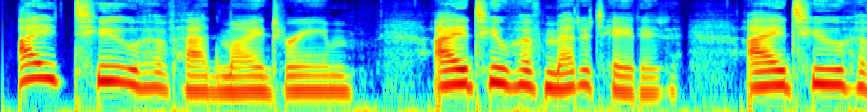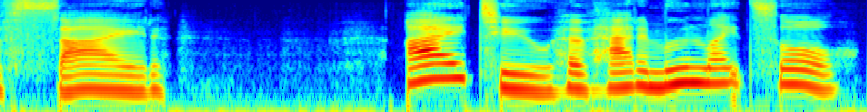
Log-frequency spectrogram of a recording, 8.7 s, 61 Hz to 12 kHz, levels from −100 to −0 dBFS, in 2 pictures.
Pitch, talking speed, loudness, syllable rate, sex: 205 Hz, 145 wpm, -19 LUFS, 4.0 syllables/s, female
